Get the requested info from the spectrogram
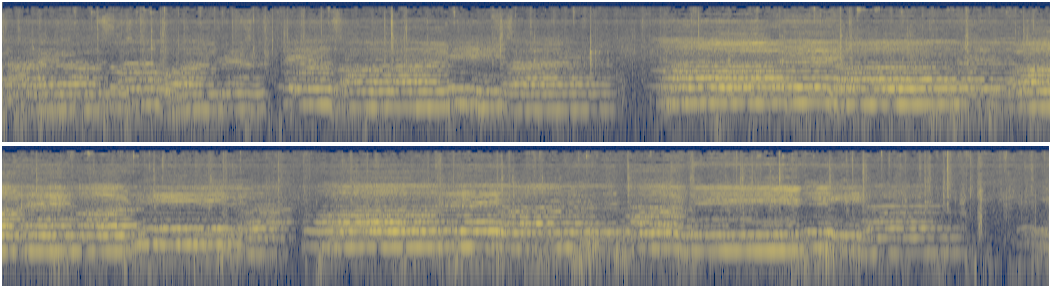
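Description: A group of voices singing a chant-like processional hymn, in phrases held on steady notes with short breaks for breath. The singing grows louder about a third of the way through.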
